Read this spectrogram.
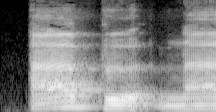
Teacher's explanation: Mat wajib muttasil harus dibaca panjang 5 harokat.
